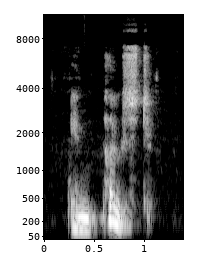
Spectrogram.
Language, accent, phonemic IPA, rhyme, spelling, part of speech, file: English, Southern England, /ˈɪmpəʊst/, -əʊst, impost, noun, LL-Q1860 (eng)-impost.wav
- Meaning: 1. A tax, tariff or duty that is imposed, especially on merchandise 2. The weight that must be carried by a horse in a race; the handicap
